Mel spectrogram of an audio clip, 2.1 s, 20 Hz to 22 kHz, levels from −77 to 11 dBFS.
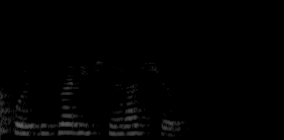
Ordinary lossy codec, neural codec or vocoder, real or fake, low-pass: MP3, 32 kbps; none; real; 3.6 kHz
